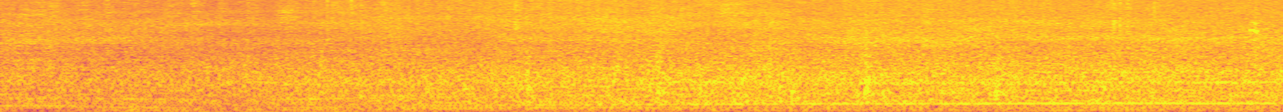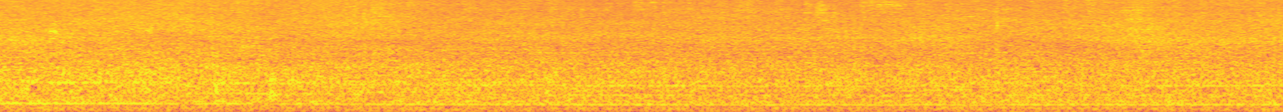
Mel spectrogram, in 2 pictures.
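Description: Mitsubishi pickup driving on a dirt track, heard from inside the cab: a steady engine hum over tyre and road noise. The engine note dips briefly about a second in, then rises and holds even.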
